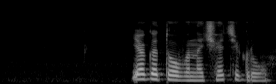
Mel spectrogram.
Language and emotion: Russian, neutral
